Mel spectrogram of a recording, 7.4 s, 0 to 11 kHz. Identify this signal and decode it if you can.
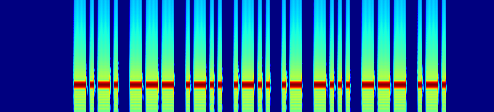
Morse code, heard as a keyed tone, about 20 wpm, 700 Hz. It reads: COLLABOR
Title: Build A Word - 4 Letters At A Time - 11-Letter Words - 20wpm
